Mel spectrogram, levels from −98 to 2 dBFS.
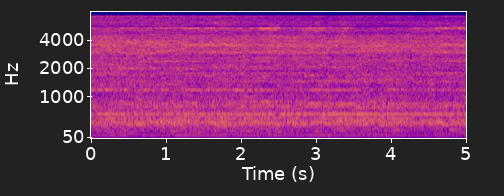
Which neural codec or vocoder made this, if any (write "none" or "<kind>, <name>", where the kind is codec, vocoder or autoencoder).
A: codec, SNAC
